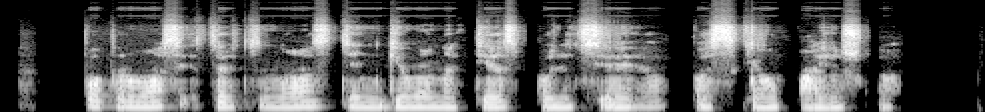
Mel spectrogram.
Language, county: Lithuanian, Kaunas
